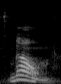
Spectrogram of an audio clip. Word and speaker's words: gnome: wait name or gnome gnome get to know the gnome I like that well the g is silent you know there there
